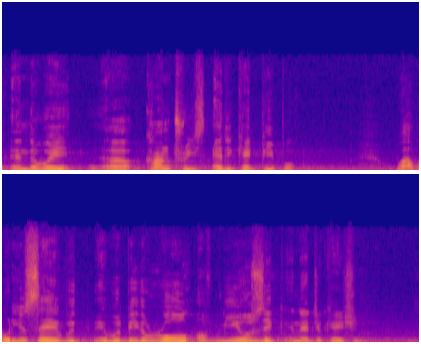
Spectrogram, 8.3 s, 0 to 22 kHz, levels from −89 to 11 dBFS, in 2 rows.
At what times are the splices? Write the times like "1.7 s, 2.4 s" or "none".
none

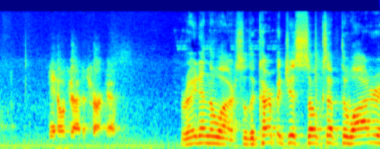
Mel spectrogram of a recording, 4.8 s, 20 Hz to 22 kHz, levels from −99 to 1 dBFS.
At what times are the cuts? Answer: 1.9 s

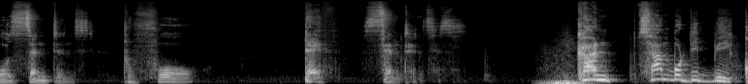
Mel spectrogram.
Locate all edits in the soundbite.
5.5 s

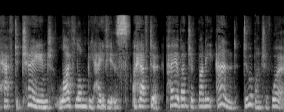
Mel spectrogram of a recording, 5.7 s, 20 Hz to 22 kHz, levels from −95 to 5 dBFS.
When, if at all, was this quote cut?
2.5 s, 3.3 s, 4.8 s

